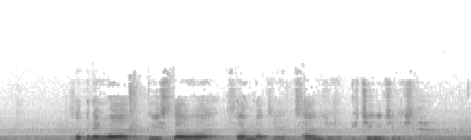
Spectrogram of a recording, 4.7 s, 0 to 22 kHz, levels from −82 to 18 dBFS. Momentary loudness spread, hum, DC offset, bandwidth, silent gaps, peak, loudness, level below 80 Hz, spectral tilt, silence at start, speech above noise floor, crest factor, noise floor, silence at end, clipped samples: 21 LU; none; under 0.1%; 11 kHz; none; -4 dBFS; -19 LUFS; -66 dBFS; -6.5 dB/octave; 0 s; 21 dB; 16 dB; -40 dBFS; 0 s; under 0.1%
